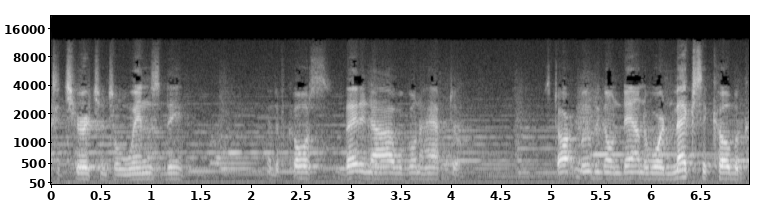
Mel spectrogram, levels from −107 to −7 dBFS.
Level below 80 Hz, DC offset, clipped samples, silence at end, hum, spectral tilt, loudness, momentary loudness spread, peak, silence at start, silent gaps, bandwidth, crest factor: -54 dBFS; under 0.1%; under 0.1%; 0 s; none; -3 dB/octave; -23 LUFS; 17 LU; -2 dBFS; 0 s; none; 12 kHz; 22 dB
